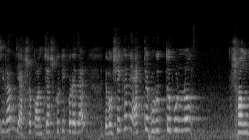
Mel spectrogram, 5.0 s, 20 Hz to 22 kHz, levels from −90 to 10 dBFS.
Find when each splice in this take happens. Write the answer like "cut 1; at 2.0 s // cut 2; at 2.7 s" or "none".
none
